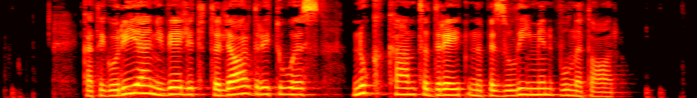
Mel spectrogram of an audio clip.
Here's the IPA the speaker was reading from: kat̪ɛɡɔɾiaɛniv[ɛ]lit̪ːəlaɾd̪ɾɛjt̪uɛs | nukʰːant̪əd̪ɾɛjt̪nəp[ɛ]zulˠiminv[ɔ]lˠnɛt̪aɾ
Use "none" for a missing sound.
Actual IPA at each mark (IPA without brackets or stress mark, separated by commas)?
ɛ, ɛ, u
